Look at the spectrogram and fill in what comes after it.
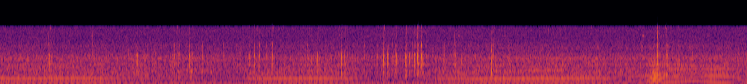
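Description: Car engine running at a steady cruise under road noise, heard inside the cabin through a dashcam microphone, with frequent small clicks and rattles. About ten seconds in the engine note shifts briefly.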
